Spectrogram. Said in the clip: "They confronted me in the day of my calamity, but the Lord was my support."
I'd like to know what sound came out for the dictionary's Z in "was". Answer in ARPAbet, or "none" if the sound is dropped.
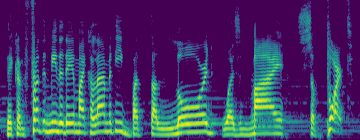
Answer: Z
